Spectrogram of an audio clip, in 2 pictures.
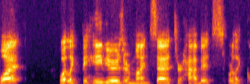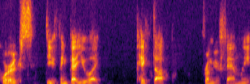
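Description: A man with an unremarkable speaking voice talks at a moderate pace and a fairly low pitch. His intonation is lively, and the background is quiet. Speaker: student podcast co-host. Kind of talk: casual chat.

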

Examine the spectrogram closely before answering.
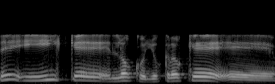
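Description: This man speaks at a fairly high pitch. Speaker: podcast host. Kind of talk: interview.

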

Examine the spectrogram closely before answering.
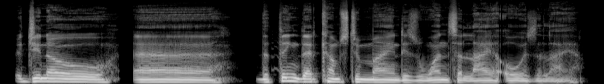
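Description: At a fairly slow pace, a man talks in a fairly low pitch with ordinary pitch variation. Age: 40s. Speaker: podcast host. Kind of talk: casual chat. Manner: laughs a lot.

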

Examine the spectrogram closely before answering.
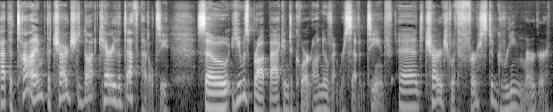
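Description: Vocal fry runs through a man's fairly high voice as it makes very wide pitch swings at a moderate pace. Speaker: podcast co-host. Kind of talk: casual chat.

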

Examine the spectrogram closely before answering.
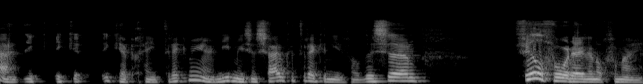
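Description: Using an unremarkable speaking voice, a man talks with ordinary pitch variation. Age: 40s. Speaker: podcast co-host, speaker and author. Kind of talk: casual chat.

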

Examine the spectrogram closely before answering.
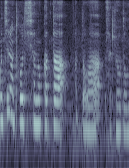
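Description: A woman is speaking. Noticeable background noise runs through the clip. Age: 30s. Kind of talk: radio interview. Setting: studio.

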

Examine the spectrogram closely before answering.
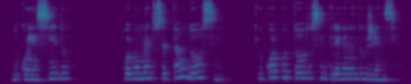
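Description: Speaking with a high pitch and a dark, mellow tone, a woman keeps a fairly even intonation and leaves long, frequent pauses. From Uruguay. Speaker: psychologist and podcast host. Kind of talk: reading aloud own reflective text.

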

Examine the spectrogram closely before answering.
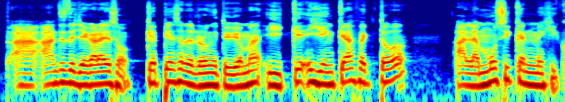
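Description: At a fairly quick pace, a man with a plain, everyday voice speaks with fairly even intonation and very even loudness, the sound dry and close with no echo. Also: medium pitch for a man. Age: 20s. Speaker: podcast host. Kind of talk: casual chat.

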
